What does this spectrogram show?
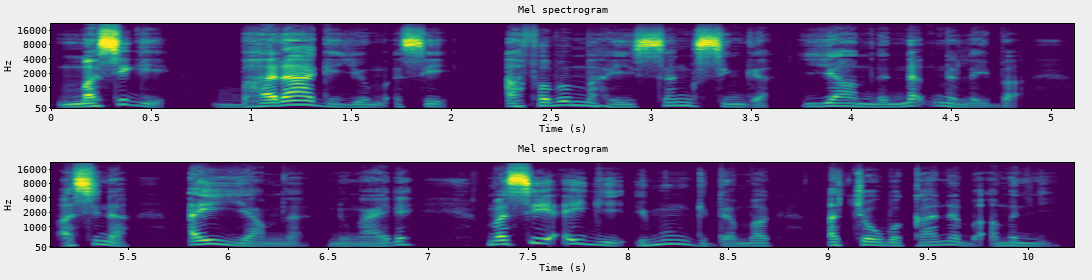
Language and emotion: Manipuri, surprised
